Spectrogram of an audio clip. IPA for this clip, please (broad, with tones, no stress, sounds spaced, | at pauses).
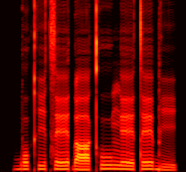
b o˨ kʰ i˨ t͡s eː˨ ɗ aː˨ kʰ uː˦ ŋ eː˦˨ t eː˦ b i˨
